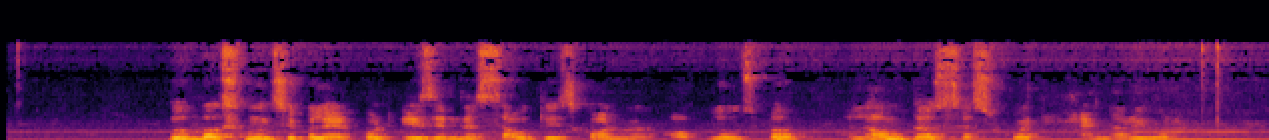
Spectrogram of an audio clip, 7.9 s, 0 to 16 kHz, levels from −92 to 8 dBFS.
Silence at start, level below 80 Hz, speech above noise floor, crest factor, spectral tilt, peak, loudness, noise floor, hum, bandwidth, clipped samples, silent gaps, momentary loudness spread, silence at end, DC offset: 1.05 s; -54 dBFS; 29 dB; 18 dB; -5 dB/octave; -2 dBFS; -20 LUFS; -48 dBFS; none; 11.5 kHz; under 0.1%; none; 14 LU; 0 s; under 0.1%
